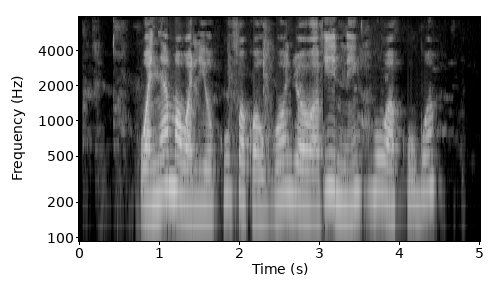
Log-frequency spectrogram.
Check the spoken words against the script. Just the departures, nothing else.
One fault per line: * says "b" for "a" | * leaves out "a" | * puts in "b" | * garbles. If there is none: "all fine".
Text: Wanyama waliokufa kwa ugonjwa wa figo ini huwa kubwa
* leaves out "figo"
